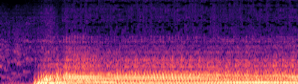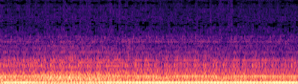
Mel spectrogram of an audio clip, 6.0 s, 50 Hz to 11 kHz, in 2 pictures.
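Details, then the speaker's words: Gen 3 Ford Raptor V6 cold start after the exhaust rattle TSB 22-2388 repair: it catches quickly and settles into a smooth, steady high cold idle with a deep, even drone and no exhaust rattle. "There's been 8 or 9 cold starts on this truck. It has not rattled a single time."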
